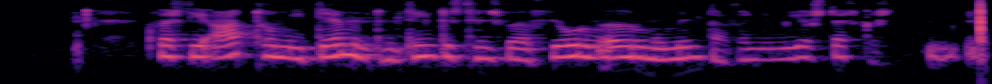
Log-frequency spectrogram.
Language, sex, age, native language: Icelandic, female, 18-19, Icelandic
